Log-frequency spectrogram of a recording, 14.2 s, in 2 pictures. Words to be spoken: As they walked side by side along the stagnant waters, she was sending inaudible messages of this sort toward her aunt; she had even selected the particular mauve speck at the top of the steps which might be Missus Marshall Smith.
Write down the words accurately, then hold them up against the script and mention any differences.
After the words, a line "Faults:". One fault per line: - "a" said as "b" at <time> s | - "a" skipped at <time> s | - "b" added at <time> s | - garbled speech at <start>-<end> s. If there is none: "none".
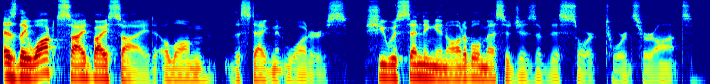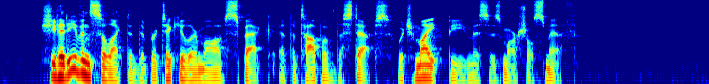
As they walked side by side along the stagnant waters, she was sending inaudible messages of this sort towards her aunt; she had even selected the particular mauve speck at the top of the steps which might be Missus Marshall Smith.
Faults:
- "toward" said as "towards" at 6.0 s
